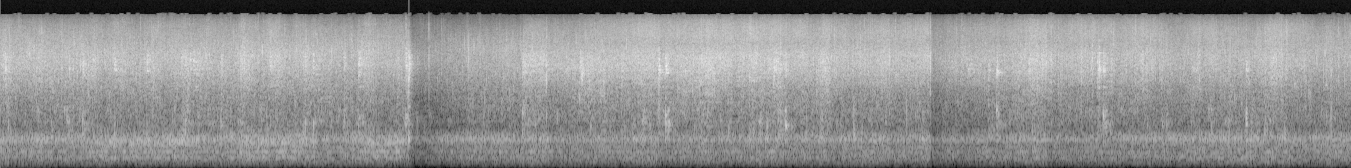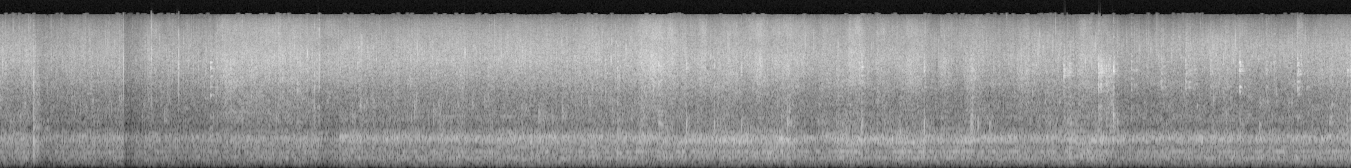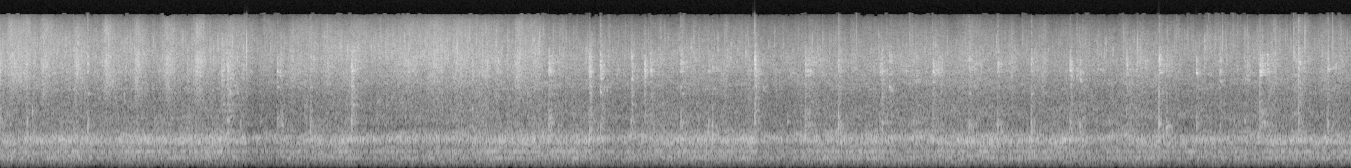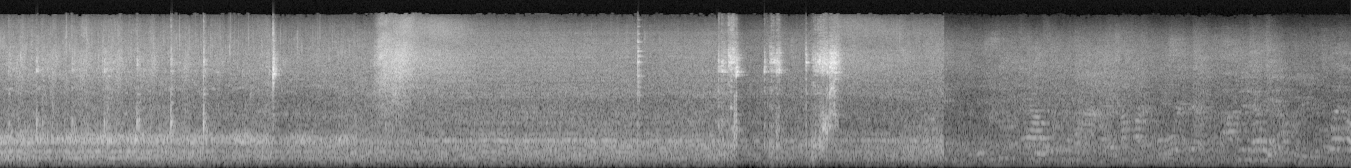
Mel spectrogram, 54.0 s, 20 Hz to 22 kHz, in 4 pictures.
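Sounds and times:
noodles sizzling in a wok: 0.0s - 45.7s, 47.6s - 49.6s
gas burner roar: 0.0s - 50.0s
metal ladle scraping wok: 19.4s - 43.5s, 47.7s - 49.3s.

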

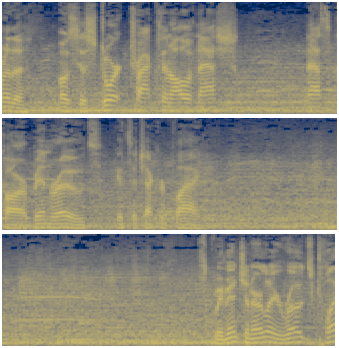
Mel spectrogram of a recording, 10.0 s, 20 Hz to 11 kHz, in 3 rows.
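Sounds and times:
race truck engines droning: 0.0s - 10.0s.

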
